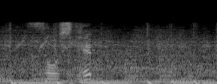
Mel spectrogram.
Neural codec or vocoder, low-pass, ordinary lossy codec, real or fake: none; 7.2 kHz; AAC, 48 kbps; real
